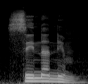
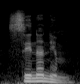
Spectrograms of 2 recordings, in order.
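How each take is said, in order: No difference in how they are said.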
